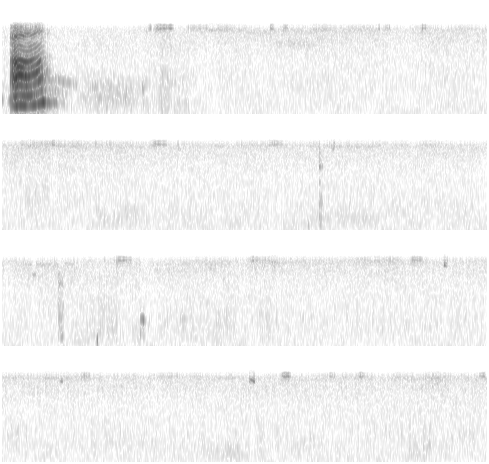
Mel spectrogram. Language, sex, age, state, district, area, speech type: Dogri, female, 18-30, Jammu and Kashmir, Udhampur, rural, conversation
